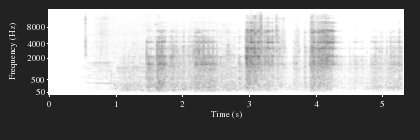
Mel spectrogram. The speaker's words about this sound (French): Un chariot. Ouais. Il y avait toute la vaisselle du midi, donc les assiettes, les couverts, les verres et les plateaux de manger, mais qui étaient vides. Je sais pas, j'aime bien le bruit. Des couverts qui se frappent?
